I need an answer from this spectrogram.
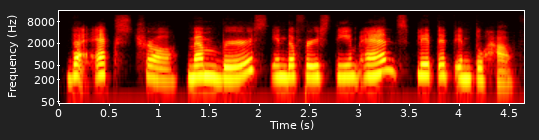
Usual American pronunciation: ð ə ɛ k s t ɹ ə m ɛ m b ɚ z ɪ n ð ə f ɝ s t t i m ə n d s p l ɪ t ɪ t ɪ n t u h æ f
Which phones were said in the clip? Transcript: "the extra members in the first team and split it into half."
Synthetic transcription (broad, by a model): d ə ɛ k s t ɹ ə m ɛ m b ɚ s ɪ n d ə f ɝ s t t i m ə n d s p l ɪ t ɪ t ɪ n t u h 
